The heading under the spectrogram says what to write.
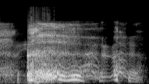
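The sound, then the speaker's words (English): A harsh, loud cough bursts out and drags into a strained, gagging rasp, followed by a shorter throaty hack before it stops. No talking is heard. “Better than your coughing and gagging ass, I see.”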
